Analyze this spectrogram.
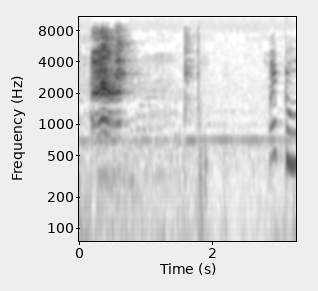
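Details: Pet Indian ringneck parakeet that talks, saying "Allah hoo" and other words; a loud, harmonic, voice-like syllable opens, followed by a few short clicks and brief nasal bursts over a steady faint indoor hum.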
